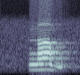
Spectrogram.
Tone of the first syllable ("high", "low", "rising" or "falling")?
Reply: falling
